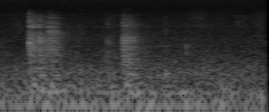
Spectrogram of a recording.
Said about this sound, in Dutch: Van een deurtje. Ja, dit is het deurtje van het zwembad zo.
